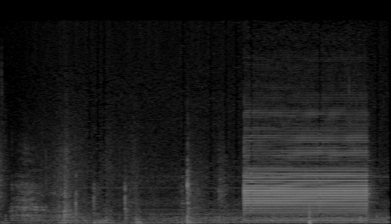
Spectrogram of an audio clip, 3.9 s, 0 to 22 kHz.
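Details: Olivetti M300-30/P, BA366 motherboard, powered on after cleaning; a few switch clicks then one clean steady high beep about a second, normal single POST beep.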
